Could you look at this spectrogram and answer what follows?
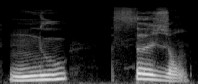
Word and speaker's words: faisons: So like here, this AE is not pronounced like normally we should pronounce it like E, but then like okay? Nous faisons.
